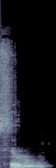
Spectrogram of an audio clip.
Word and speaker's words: Sun: style which is pronounced it's spelled sun but it's pronounced soon so it's a very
